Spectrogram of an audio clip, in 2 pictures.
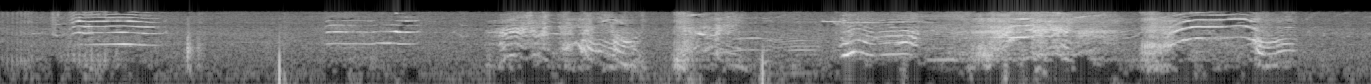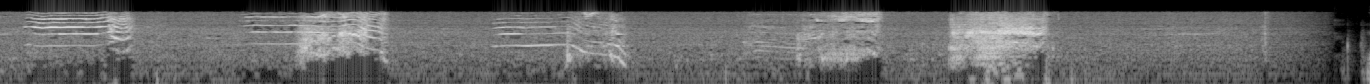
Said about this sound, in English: so those those were vocalizations, pulsed calls made by southern resident killer whales. Um, if you practice using the tools in our um, learning page, you can start to hear some of them as unique or stereotyped calls.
